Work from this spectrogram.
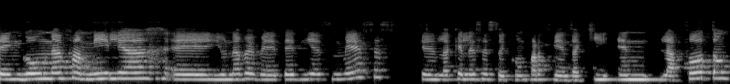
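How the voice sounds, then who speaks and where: In a Bogotá accent, a woman with a fairly high pitch talks at a fairly slow pace with fairly even intonation. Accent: Bogotá Colombian. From Colombia, Bogotá. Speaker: operational excellence leader, panelist. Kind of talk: panel presentation.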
